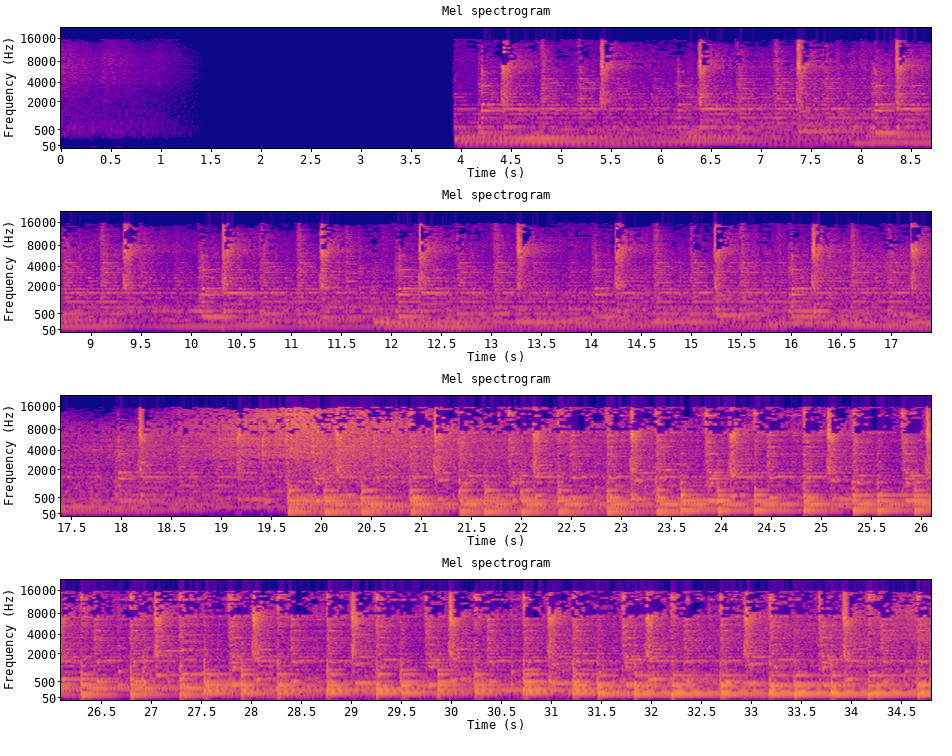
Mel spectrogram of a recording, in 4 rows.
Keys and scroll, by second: 0.3 ctrl+d, 3.4 ctrl+j, 20.3 ctrl+d, 29.9 ctrl+z, 31.1 ctrl+j, 31.6 ctrl+z, 32.7 ctrl+j.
